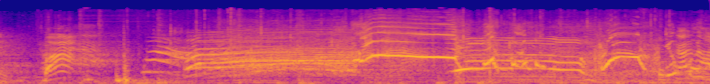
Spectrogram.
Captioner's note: shouting, clapping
